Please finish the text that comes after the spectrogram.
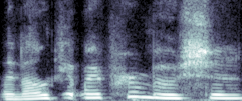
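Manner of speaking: mumbling in a high voice. Voicing a guard walking down the hall to himself: mumbling. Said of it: "You just hear him mumbling down the hall".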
